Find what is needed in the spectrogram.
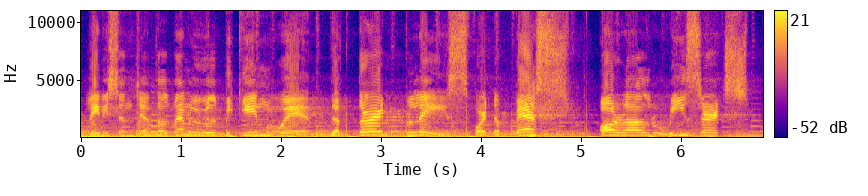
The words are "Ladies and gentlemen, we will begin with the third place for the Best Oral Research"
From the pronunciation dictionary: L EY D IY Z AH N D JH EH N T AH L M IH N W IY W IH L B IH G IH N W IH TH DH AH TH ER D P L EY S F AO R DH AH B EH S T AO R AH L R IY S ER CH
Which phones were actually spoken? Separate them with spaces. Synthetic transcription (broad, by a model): L EY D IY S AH N JH EH N T AH L M IH N W IY W IH L B IH G IH N W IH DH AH T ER D P L EY S F AO R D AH B EH S T AO R AH L R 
